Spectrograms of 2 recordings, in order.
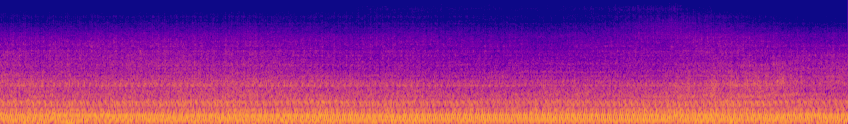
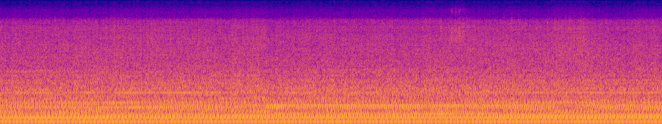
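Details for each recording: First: Zero-turn mower, mowing: steady, even low thrum at unchanging speed with no misses, knocks or surging; mows all right and engine runs pretty good. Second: Zero-turn mower, previously a non-runner, single-cylinder engine running steady at full throttle: light tinny rattle on top; owner suspects the loose heat deflector shield on the back.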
